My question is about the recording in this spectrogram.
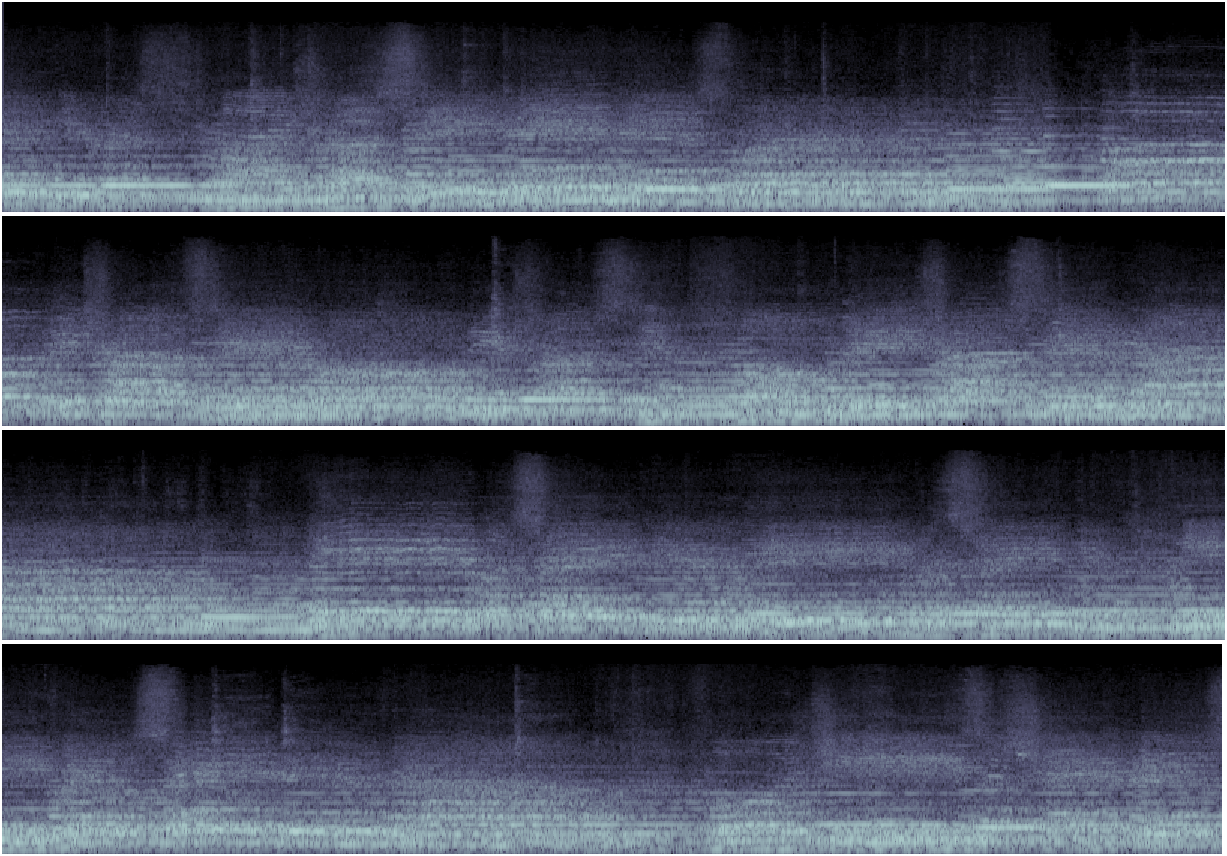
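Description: A hymn of invitation sung by a woman and a man into microphones, with the congregation singing along, in continuous sustained phrases.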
